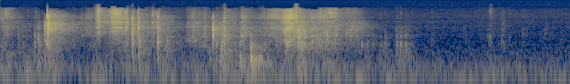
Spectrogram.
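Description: Paper pages of a picture book rustling and crinkling as a page is turned by hand, a run of crisp crackles that stops about three seconds in.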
